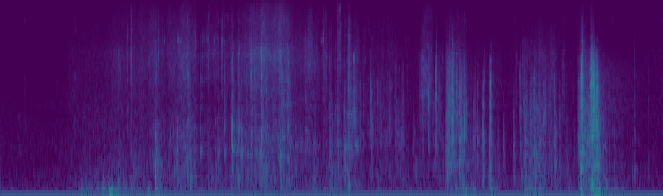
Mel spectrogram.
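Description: A large sheet of brown paper being unfolded and handled, rustling and crinkling irregularly, with a sharper crackle near the end.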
